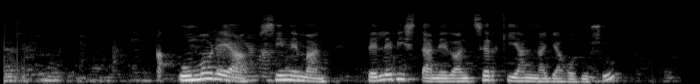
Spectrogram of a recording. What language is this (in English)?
Basque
